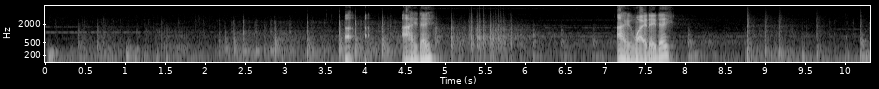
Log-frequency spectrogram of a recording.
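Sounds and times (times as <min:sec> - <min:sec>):
woven bamboo door creaking and rattling as it is shaken: 0:00.0 - 0:07.3, 0:07.9 - 0:10.3
speech: 0:03.8 - 0:05.0, 0:07.2 - 0:07.9.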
